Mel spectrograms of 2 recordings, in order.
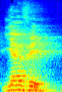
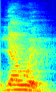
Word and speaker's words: Yahvé: C'est pour ça qu'on peut mettre soit un V, soit un W.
